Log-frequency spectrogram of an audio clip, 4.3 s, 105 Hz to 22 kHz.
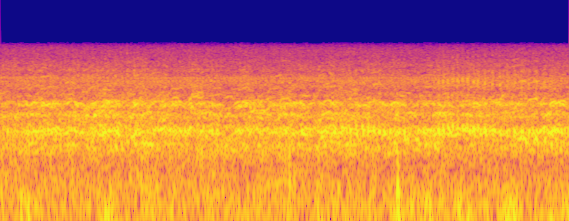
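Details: Snow Goose flocks wheeling round and round as night falls over their New Mexico winter grounds in November 2014; a massed, steady honking chorus, many birds at once, with occasional low thumps beneath.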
